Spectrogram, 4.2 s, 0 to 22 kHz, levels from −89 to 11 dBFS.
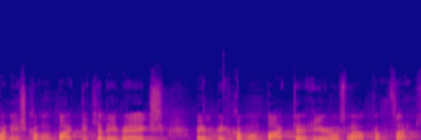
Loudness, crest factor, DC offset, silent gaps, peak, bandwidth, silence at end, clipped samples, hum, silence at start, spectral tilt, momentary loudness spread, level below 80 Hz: -31 LUFS; 22 dB; under 0.1%; none; -8 dBFS; 10.5 kHz; 0 s; under 0.1%; none; 0 s; -4 dB/octave; 5 LU; -78 dBFS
